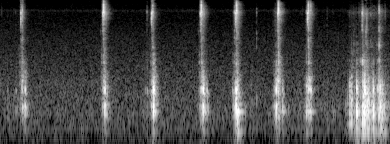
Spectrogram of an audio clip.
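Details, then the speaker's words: Chevy Blazer/GMC Jimmy floor shifter wired for a non-factory setup, ignition on and brake pressed: pushing the shifter button deactivates the shift interlock solenoid, giving sharp dry clicks and then a quick cluster of clicks; normal interlock solenoid release. "So one thing I'd like you to notice is when you hit it, when you push the button, it deactivates the solenoid. So you'll watch it go down and you'll hear it click"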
